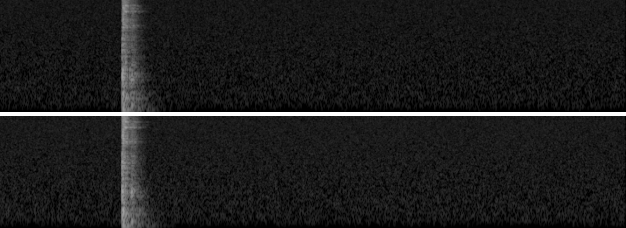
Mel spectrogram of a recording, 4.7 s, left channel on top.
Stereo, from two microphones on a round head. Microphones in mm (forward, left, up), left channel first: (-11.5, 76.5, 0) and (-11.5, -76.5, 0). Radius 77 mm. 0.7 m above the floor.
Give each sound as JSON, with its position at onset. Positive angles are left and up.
{"t": 0.9, "sound": "breaking glass", "side_deg": -30, "distance_m": 1.9}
